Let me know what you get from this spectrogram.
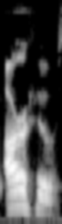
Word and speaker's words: Erhu: It's called the Arhu. So Arhu is spelled Okay.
